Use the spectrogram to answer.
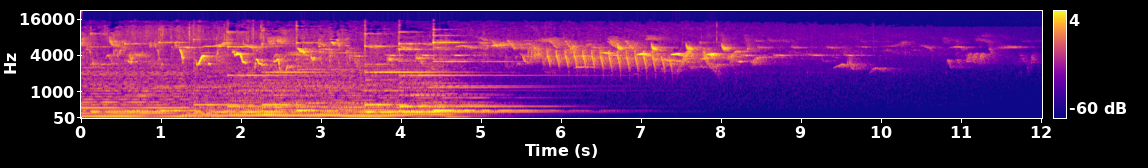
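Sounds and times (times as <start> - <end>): music: 0.0 - 6.8
bird trill: 0.0 - 7.8
birds chirping: 0.0 - 10.1.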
